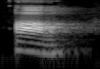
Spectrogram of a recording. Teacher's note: विवृत का मतलब हुआ खुला हुआ, इसमें मुख एकदम खुल जाता है, बोलिए आ, यानी संपूर्ण मुख खुला रहता है। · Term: विवृत स्वर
